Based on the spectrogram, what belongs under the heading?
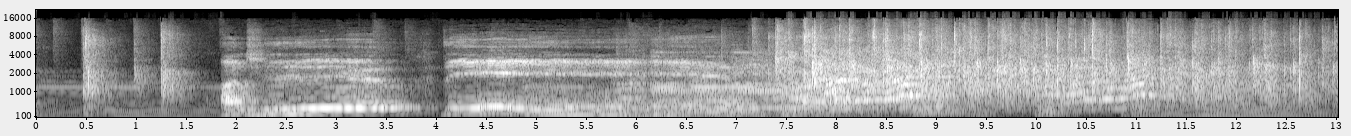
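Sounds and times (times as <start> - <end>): people clapping: 0.5 - 1.6, 7.1 - 13.0
person singing gospel song: 1.8 - 9.2.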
